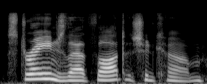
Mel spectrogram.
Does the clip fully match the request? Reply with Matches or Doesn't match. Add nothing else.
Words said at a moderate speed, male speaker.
Matches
